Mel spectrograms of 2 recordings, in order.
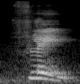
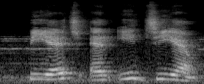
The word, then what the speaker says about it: phlegm: Next word, flame, P-H-L-E-G-M. Yeah, it is flame. Flame, P-H-L-E-G-M, where the G is silent.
